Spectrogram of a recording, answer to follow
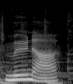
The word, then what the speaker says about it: Munnar: It is pronounced Munnar, short for Munu-ar, meaning three rivers.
